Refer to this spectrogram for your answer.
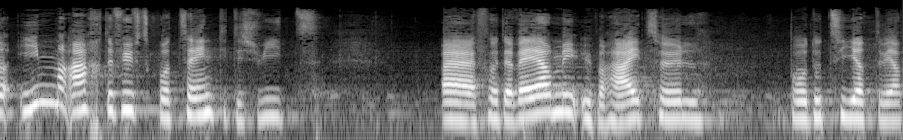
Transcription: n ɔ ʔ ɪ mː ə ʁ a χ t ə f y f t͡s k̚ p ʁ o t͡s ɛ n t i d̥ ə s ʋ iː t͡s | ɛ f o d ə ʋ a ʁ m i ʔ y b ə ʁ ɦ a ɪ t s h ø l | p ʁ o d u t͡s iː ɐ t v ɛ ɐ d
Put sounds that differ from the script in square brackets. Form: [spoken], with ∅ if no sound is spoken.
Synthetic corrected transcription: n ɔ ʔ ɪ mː ə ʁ a χ t ə f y f t͡s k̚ p ʁ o t͡s ɛ n t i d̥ ə [ʃ] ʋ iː t͡s | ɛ f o d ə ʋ [ɛ] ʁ m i ʔ y b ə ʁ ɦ a ɪ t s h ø l | p ʁ o d u t͡s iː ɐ t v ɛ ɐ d

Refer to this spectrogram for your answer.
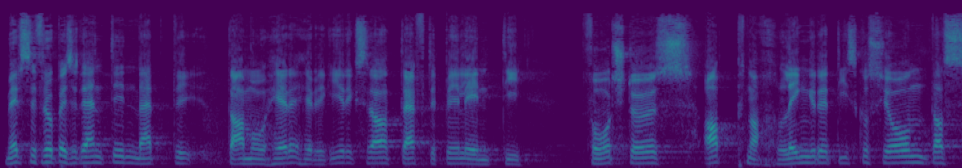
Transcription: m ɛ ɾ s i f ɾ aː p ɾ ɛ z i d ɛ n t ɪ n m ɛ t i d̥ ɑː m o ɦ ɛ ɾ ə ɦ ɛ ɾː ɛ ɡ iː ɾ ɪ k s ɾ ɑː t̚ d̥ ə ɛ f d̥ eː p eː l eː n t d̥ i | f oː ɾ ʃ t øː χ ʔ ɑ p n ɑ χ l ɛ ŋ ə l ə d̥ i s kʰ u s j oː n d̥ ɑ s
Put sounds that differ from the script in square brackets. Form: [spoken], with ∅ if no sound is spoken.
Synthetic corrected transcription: m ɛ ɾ s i f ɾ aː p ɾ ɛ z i d ɛ n t ɪ n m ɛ t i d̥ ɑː m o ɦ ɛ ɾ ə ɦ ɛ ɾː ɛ ɡ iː ɾ ɪ k s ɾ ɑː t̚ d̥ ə ɛ f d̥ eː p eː l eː n t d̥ i | f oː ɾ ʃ t øː [s] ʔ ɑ p n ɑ χ l ɛ ŋ ə [ɾ] ə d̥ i s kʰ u s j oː n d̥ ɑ s

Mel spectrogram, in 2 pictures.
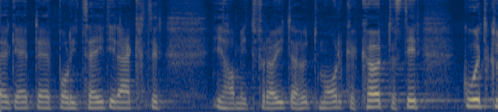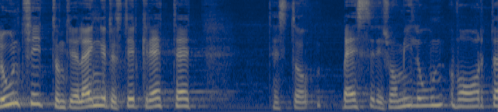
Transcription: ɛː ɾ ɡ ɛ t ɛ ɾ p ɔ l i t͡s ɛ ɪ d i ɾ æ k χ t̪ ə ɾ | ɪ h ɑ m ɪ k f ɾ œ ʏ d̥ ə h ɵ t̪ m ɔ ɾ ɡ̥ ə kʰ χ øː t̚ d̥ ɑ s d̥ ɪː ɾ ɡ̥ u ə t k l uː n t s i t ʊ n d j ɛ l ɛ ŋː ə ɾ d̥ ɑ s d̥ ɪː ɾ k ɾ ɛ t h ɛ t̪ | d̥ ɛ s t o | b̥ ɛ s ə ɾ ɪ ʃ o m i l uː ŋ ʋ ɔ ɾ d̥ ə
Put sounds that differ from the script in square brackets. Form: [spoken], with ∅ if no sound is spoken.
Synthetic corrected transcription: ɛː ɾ ɡ ɛ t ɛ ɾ p ɔ l i t͡s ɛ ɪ d i ɾ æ k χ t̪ ə ɾ | ɪ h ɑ m ɪ [t] f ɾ œ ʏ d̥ ə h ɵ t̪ m ɔ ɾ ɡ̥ ə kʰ [h] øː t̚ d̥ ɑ s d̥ ɪː ɾ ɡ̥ u ə t k l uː n t s i t ʊ n d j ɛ l ɛ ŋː ə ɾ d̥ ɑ s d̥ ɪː ɾ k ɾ ɛ t h ɛ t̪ | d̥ ɛ s t o | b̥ ɛ s ə ɾ ɪ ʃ o m i l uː [n] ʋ ɔ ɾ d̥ ə

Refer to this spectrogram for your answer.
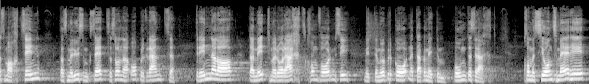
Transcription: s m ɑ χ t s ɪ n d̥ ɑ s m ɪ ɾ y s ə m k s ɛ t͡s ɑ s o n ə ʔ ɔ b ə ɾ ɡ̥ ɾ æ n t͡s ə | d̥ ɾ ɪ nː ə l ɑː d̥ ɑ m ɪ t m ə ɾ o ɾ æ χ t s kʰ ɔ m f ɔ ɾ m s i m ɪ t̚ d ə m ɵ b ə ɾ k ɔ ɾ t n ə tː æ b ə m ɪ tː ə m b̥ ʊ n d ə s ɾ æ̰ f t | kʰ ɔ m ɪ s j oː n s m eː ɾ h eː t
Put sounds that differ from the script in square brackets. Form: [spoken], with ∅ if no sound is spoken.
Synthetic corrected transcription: s m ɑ χ t s ɪ n d̥ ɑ s m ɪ ɾ y s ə m k s ɛ t͡s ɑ s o n ə ʔ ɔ b ə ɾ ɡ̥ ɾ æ n t͡s ə | d̥ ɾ ɪ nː ə l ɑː d̥ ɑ m ɪ t m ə ɾ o ɾ æ χ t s kʰ ɔ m f ɔ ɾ m s i m ɪ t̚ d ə m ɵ b ə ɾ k ɔ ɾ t n ə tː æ b ə m ɪ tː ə m b̥ ʊ n d ə s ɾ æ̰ [χ] t | kʰ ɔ m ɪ s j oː n s m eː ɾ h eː t

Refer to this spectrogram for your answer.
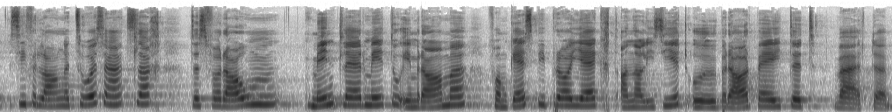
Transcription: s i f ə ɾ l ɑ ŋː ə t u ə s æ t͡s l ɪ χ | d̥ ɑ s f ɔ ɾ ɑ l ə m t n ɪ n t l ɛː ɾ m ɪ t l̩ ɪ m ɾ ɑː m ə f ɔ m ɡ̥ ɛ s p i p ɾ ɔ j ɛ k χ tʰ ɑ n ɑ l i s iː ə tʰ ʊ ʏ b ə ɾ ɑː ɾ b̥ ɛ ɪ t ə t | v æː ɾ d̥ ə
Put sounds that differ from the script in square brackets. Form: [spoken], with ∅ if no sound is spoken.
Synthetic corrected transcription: s i f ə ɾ l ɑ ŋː ə [t͡s] u ə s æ t͡s l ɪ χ | d̥ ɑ s f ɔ ɾ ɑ l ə m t [m] ɪ n t l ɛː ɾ m ɪ t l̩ ɪ m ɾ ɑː m ə f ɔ m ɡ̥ ɛ s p i p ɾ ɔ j ɛ k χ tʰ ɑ n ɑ l i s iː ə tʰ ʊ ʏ b ə ɾ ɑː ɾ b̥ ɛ ɪ t ə t | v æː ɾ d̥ ə

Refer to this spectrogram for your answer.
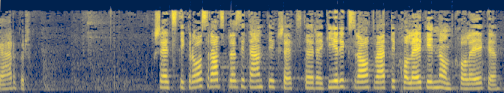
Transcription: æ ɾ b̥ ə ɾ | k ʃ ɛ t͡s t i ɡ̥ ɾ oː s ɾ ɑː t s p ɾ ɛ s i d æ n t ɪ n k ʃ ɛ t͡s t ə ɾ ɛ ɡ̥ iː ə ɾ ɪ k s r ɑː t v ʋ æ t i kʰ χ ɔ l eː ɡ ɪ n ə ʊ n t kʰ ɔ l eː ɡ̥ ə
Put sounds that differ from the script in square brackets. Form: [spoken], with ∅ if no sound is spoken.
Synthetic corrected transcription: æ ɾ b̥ ə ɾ | k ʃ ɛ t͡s t i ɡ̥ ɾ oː s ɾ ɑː t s p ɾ ɛ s i d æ n t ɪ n k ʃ ɛ t͡s t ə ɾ ɛ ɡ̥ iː ə ɾ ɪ k s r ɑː t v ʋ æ t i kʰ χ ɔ l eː ɡ ɪ n ə ʊ n t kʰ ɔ l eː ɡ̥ ə

